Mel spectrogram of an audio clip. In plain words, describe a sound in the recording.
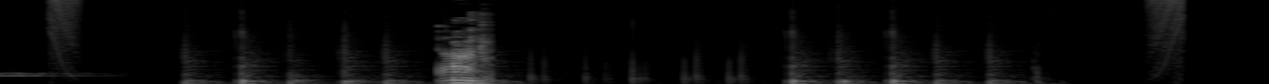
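Quick footsteps patter in a video game.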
